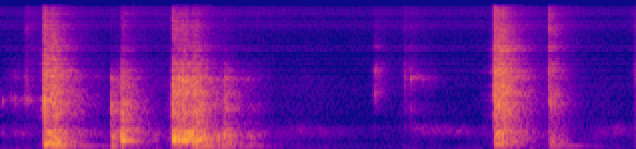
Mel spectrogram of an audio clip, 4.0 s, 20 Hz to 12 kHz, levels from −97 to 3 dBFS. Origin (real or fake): fake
